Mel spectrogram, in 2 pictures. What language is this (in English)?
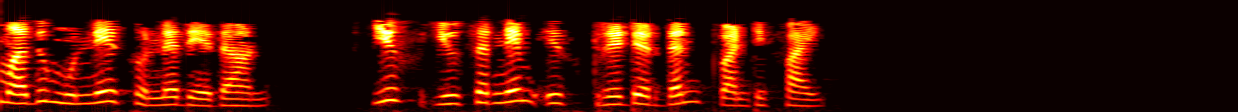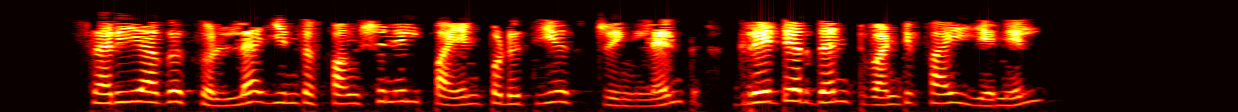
Tamil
